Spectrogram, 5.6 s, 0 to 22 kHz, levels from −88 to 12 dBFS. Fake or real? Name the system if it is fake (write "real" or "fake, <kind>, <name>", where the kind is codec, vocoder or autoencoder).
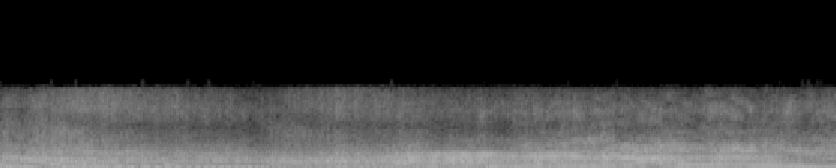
real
